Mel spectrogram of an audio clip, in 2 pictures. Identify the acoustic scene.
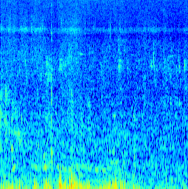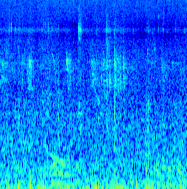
park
